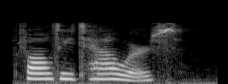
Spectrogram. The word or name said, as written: fawlty towers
